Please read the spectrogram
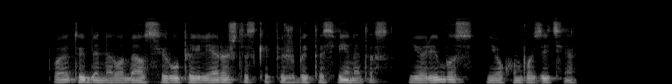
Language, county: Lithuanian, Vilnius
